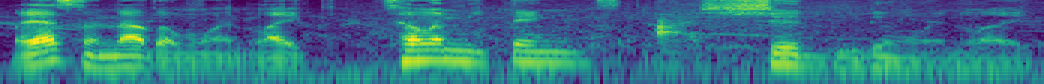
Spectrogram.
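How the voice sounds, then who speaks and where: Young guy ranting at the camera, gets loud then mutters low, cussing, little music in the back. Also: normal speed. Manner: animated, heated, swings between loud outbursts and low mutters, filler-heavy. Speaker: vlogger. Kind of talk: profane comedic rant.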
